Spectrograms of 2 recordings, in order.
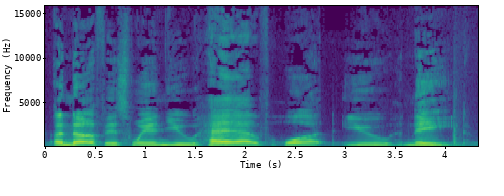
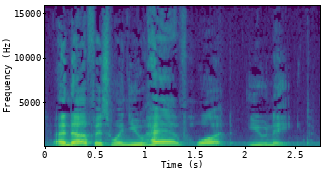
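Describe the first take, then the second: First: It is said really slowly. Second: It is said at normal speed.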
